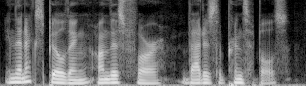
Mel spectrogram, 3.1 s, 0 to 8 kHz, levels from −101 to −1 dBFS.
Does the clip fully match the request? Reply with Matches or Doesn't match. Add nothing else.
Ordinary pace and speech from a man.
Matches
